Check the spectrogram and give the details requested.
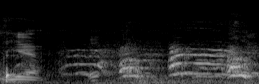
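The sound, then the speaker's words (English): Several hounds bark and bay at dog kennels in a rapid series of loud, overlapping calls, some drawn out into short howls, with no talking. “We're now out by the dog kennels.”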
